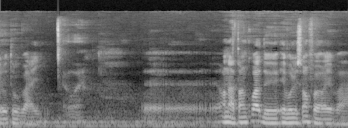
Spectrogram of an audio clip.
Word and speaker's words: Evolution Forever: C'est pas Forever, c'est Forever. Bon, Forever, parce que pour nous qui avons fait un peu Nigeria, c'est comme ça on prononce les trucs, hein, mais c'est Evolution Forever, la prononciation exacte. Ça peut aller, hein, Evolution Forever. Voilà, c'est la prononciation exacte en anglais.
